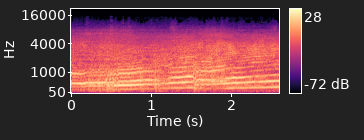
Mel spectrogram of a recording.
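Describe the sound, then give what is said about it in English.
A Formula One hybrid race car, combining electric motors, turbochargers and a V6 engine, screams loudly, its high, buzzing whine climbing in pitch through quick gear changes, with no voices over it. “Formula One now is actually a hybrid, and so they have a combination of electric motors, turbochargers, and a V6 engine.”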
